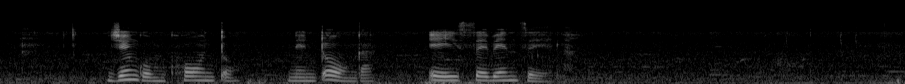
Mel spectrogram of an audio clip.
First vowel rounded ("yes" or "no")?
no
